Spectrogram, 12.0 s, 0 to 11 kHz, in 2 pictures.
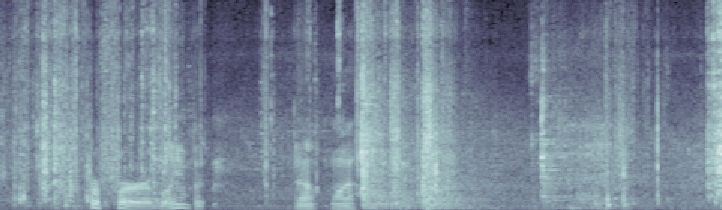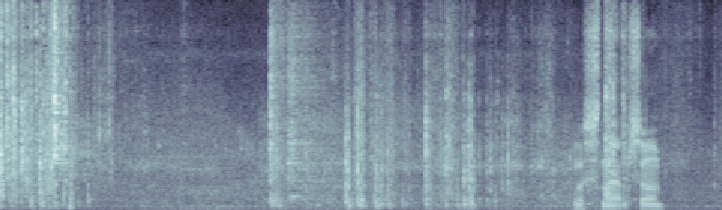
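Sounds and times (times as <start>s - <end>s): plastic and metal fan clattering: 8.3s - 11.5s.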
